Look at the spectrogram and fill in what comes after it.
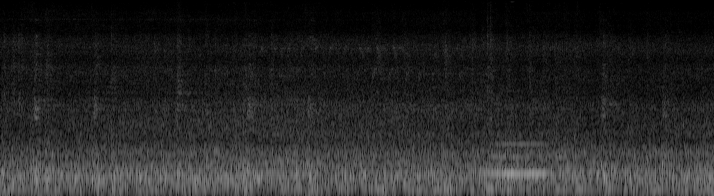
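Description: Passenger train's LHB coaches rolling past: a steady rumble of steel wheels on the rails with light clicks as the wheels cross rail joints. A short, higher tone sounds briefly about five seconds in.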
